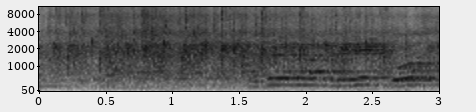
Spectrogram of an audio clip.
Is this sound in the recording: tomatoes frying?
no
